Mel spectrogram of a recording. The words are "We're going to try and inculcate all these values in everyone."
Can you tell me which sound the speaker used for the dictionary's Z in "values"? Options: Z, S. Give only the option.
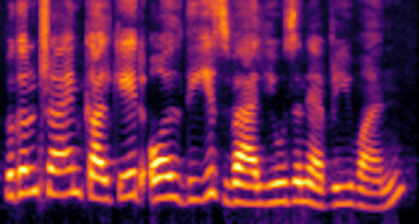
Z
